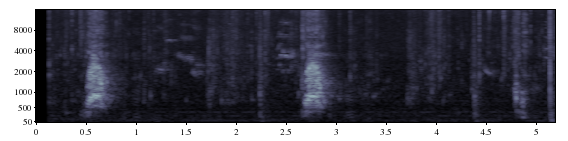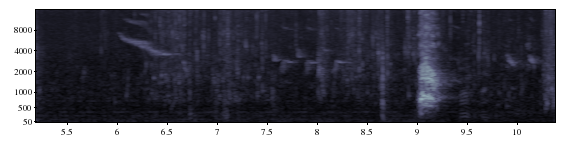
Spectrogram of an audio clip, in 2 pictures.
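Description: A dog barks loudly a few times.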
